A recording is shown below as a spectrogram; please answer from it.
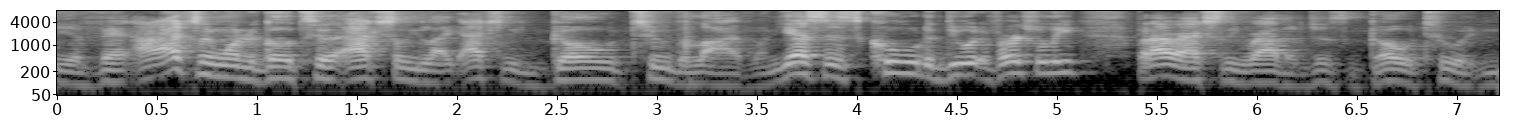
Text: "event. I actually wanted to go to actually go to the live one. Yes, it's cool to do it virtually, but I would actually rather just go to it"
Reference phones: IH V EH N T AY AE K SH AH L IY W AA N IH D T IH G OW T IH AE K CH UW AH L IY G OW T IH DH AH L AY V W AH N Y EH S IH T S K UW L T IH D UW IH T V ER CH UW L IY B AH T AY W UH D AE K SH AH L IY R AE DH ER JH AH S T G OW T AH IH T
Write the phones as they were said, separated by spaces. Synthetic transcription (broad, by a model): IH V EH N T AY AE K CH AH L IY W AA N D T IH G OW T IH AE K CH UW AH L IY G OW T IH DH AH L AY V W AH N Y EH S IH T S K UW L T IH D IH IH T V ER CH UW L IY B AH T AY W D AE K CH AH L IY R AE DH ER JH AH S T G OW T AH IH T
